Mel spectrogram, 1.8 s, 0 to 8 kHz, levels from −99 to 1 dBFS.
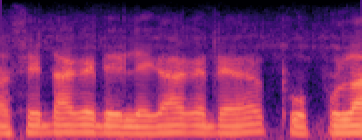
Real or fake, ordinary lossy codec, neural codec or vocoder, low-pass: fake; Opus, 32 kbps; codec, 16 kHz, 4 kbps, FreqCodec, larger model; 7.2 kHz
